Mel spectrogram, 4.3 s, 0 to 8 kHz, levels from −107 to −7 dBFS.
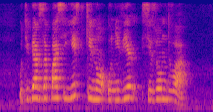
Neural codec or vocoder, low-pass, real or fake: none; 7.2 kHz; real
